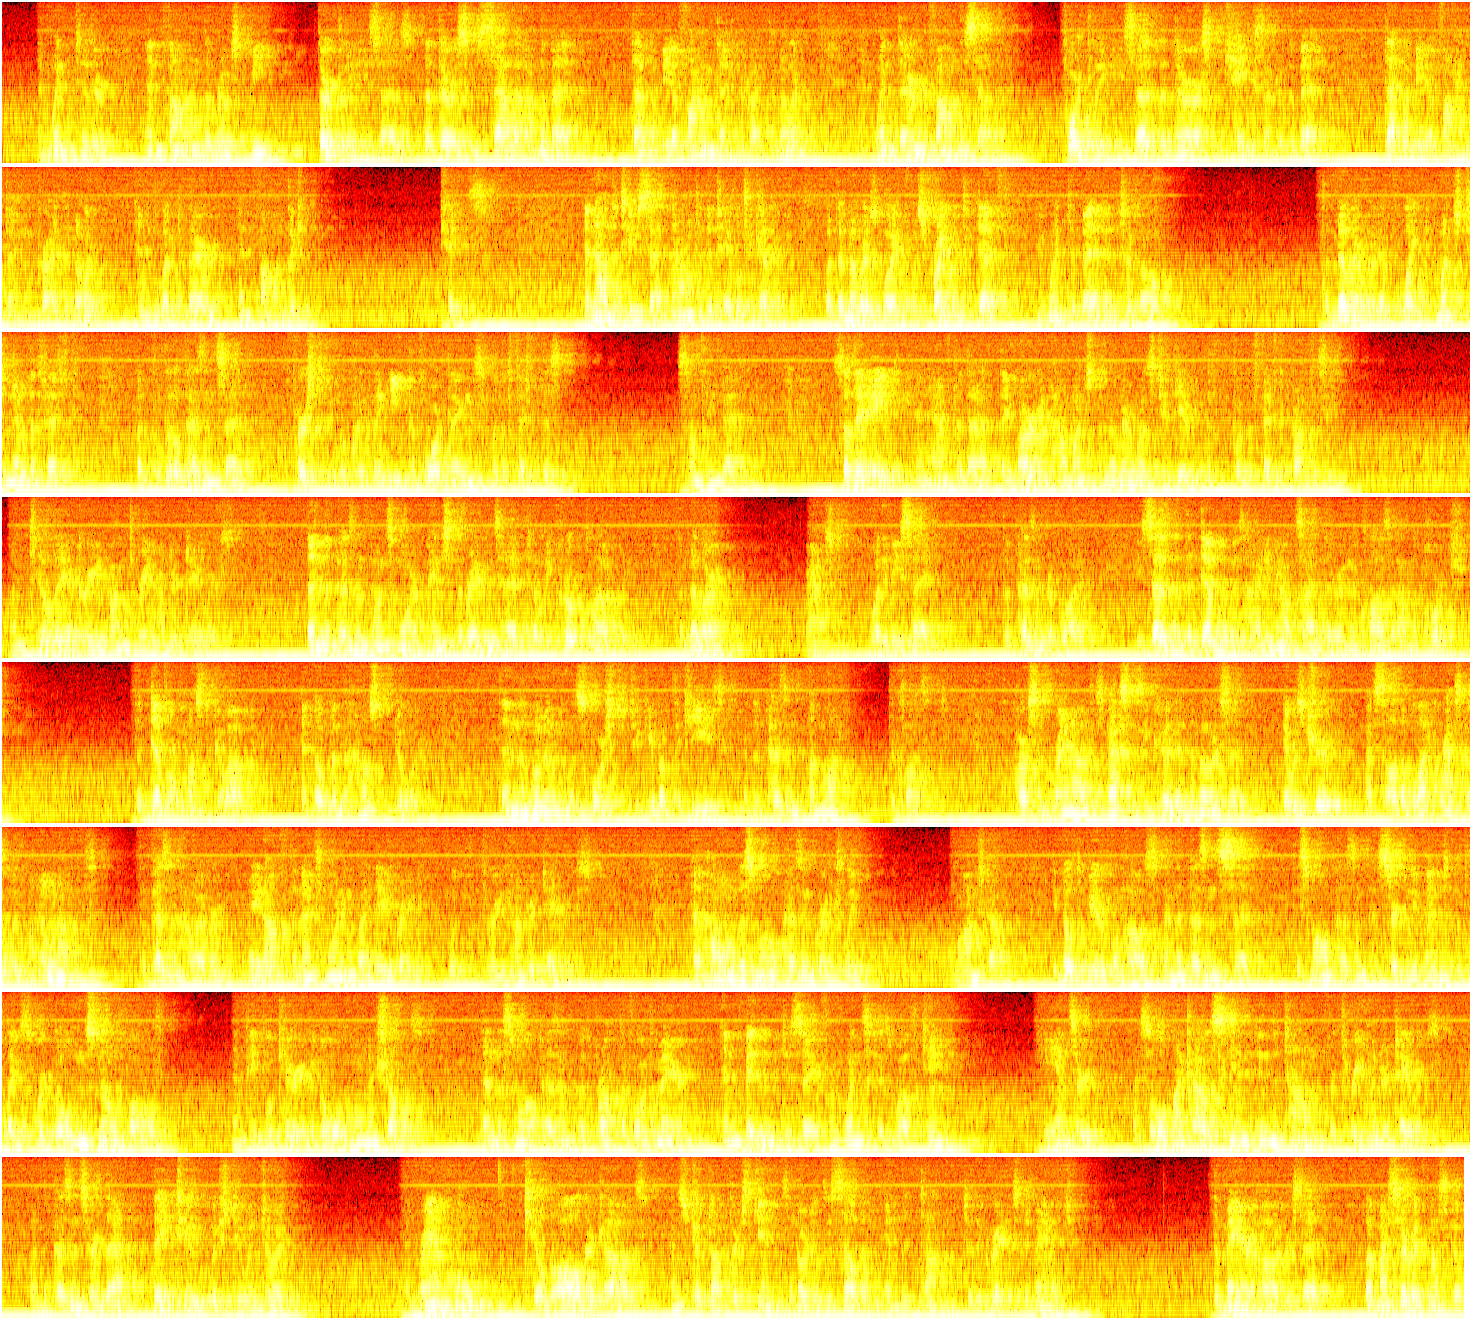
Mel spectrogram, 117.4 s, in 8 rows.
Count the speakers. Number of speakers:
one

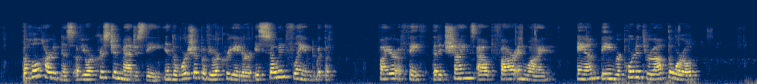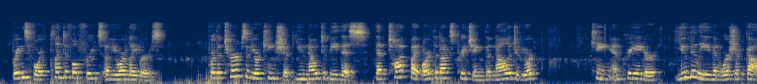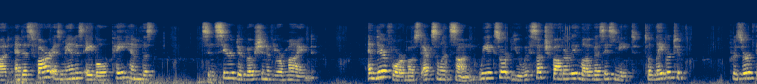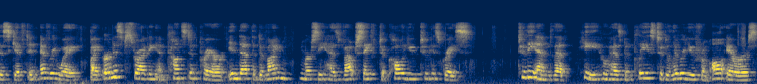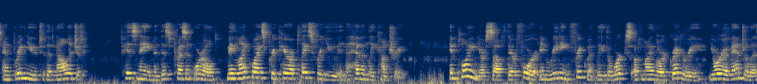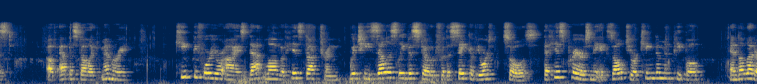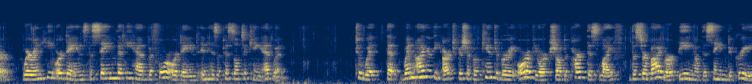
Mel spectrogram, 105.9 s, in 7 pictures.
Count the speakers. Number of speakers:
one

